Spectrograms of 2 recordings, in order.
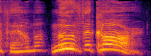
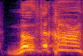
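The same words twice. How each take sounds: First: Repeated panicked order. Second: Panicked order. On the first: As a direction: shout it again, hitting move. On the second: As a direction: yell at her to move the car. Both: Retold or imitated. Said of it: "Harold said".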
